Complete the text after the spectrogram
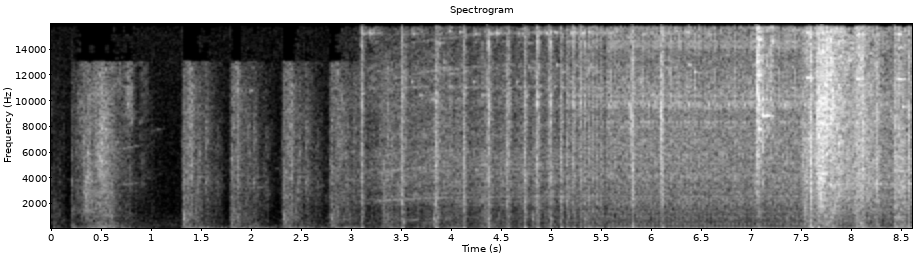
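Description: A large mech stomps heavily across the ground.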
